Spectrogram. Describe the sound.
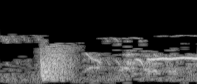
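A gunshot sound effect cracks out in a radio comedy sketch, one sharp, loud bang followed by a decaying tail.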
